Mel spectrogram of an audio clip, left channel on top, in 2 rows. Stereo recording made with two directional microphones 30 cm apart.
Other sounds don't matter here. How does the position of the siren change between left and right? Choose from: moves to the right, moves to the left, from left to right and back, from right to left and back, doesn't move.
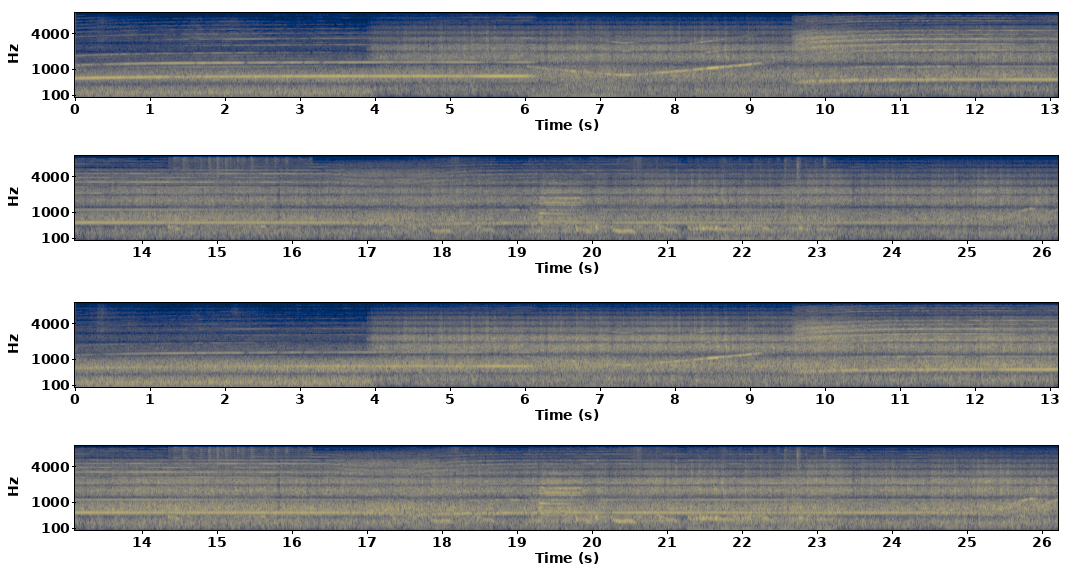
moves to the right.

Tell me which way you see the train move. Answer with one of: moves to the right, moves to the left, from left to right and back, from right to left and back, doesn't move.
doesn't move.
